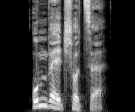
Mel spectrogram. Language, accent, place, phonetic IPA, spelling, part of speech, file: German, Germany, Berlin, [ˈʊmvɛltˌʃʊt͡sə], Umweltschutze, noun, De-Umweltschutze.ogg
- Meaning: nominative/accusative/genitive plural of Umweltschutz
